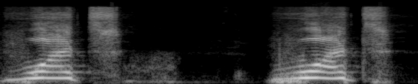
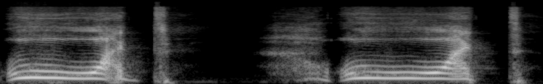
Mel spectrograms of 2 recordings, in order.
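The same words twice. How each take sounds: First: High, loud hype-man shout of what; a first hammed-up shot at the hype-man yell. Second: High, loud hype-man shout of what. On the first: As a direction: bark the word out like a crunk hype man. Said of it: "in my Little John voice". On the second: Retold or imitated. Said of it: "my [name] [name] voice".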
